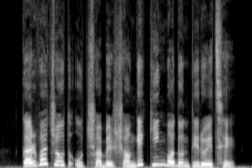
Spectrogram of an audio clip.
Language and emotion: Bengali, neutral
